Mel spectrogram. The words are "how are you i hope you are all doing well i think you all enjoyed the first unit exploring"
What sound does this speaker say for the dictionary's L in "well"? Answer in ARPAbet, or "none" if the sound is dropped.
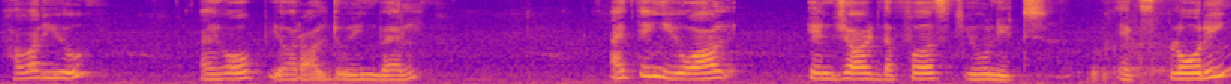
L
